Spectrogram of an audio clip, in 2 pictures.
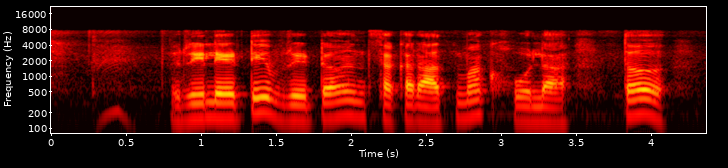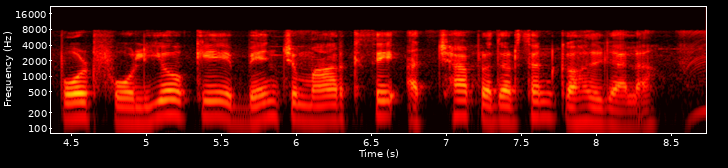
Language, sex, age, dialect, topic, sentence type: Bhojpuri, male, 31-35, Western, banking, statement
